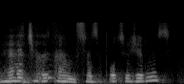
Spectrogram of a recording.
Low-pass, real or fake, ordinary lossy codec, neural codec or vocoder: 7.2 kHz; fake; none; codec, 16 kHz, 0.5 kbps, FreqCodec, smaller model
